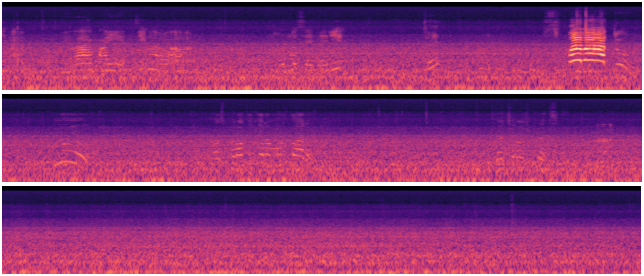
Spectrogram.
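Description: A vehicle engine hums steadily as tyres roll over the road.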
